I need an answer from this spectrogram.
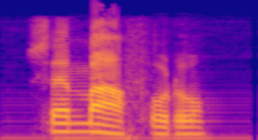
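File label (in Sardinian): "Semàfuru", Sardinian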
